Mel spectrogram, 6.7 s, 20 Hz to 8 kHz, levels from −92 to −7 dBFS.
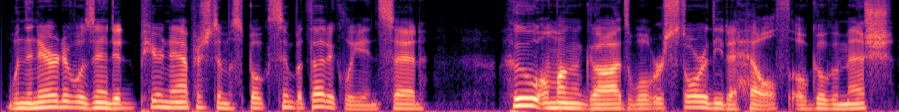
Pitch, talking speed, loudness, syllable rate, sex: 130 Hz, 215 wpm, -18 LUFS, 7.0 syllables/s, male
